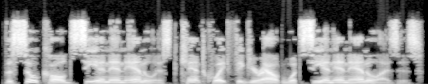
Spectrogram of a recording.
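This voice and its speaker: A man's voice: mid-range voice, sing-song, brisk, darkish tone, no room sound. A man delivering opinionated news commentary in a sarcastic, mocking manner. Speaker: political commentator.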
